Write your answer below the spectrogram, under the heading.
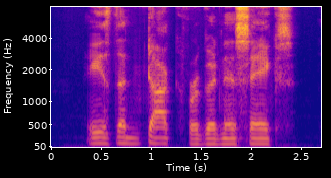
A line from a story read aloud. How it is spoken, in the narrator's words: he growled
